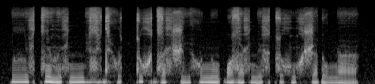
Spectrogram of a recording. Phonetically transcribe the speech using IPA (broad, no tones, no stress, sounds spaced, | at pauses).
lː i x t͡s ẽ v ẽ x nː i̤ z i̤ d i̤ h u tː u x d͡z æ x ʃ i h o n ũ ɓ ɒ z æ x n e x t͡s o x ũ x ʃ æ ɗ o ŋ æ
